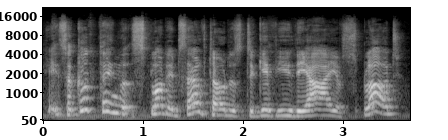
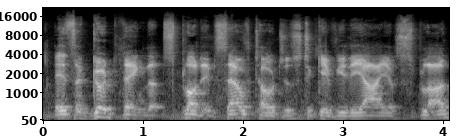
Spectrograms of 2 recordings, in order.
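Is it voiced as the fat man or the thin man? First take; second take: thin man; fat man. First: It is said in the thin man's voice. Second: It is said in the fat man's voice.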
